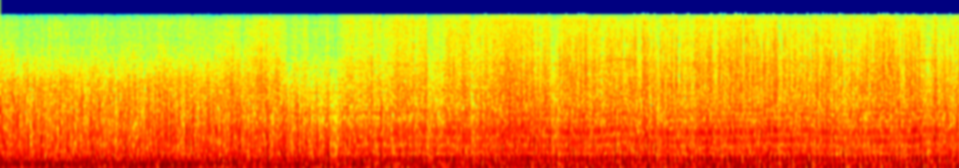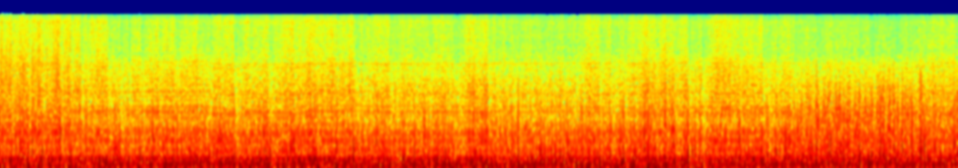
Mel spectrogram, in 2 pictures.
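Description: Quadcopter drone's electric motors and propellers running, a steady buzzing hum whose pitch wavers slightly as the craft flies.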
